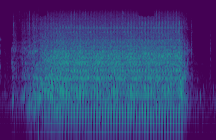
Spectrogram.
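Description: A sewing machine stitches a folded fabric tube right sides together, running in one steady, fast, loud burst for about three seconds before stopping, with no talk over it.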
